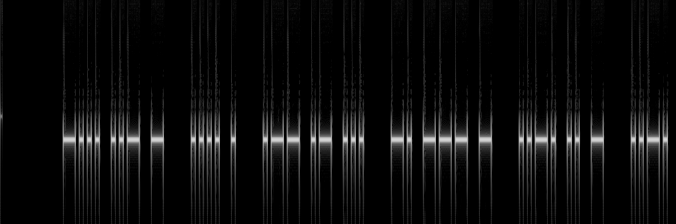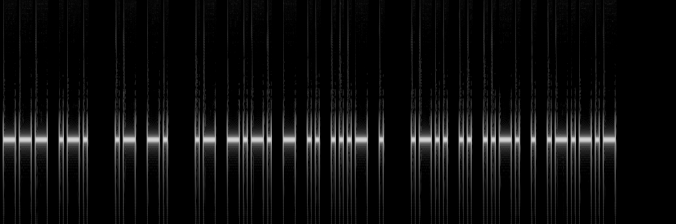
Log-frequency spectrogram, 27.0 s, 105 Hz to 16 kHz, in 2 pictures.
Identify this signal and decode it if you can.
Morse code, heard as a keyed tone, about 15 wpm, 700 Hz. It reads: BUT HE WAS NOT FIT FOR AN ACTIVE LIFE.
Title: Sentences from Top 1000 Words - Review Part 6 - 15wpm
